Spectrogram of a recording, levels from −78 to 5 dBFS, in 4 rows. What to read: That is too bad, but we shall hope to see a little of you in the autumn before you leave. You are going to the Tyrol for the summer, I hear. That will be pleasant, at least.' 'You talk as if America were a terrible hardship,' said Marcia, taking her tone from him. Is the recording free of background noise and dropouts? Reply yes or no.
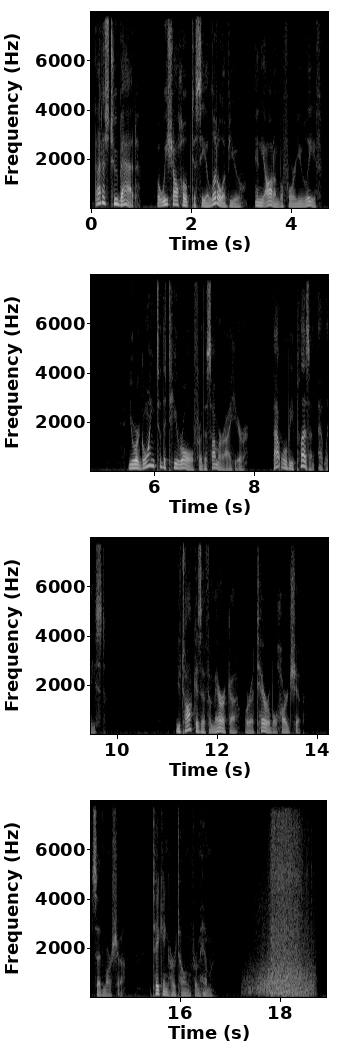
no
